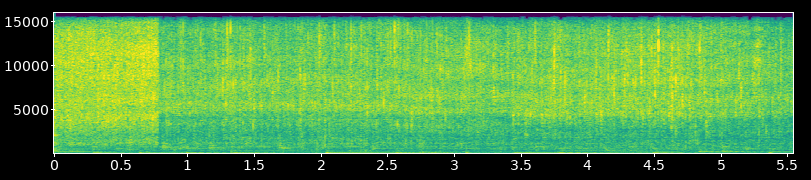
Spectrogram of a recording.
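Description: Chilies, green tomatoes and seasonings sizzling steadily as they are sautéed in oil for a sambal, with background music carrying low bass notes.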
